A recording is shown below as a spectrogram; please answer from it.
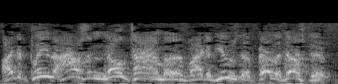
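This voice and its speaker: An actor playing a sassy, put-upon household servant with a gravelly voice in a 1940s radio comedy. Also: male voice, very high voice, expressive, a little fast, over a noisy crowd, exaggerated voice. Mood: cheeky protest. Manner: cheeky, complaining. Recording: muffled, very noisy old radio recording.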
